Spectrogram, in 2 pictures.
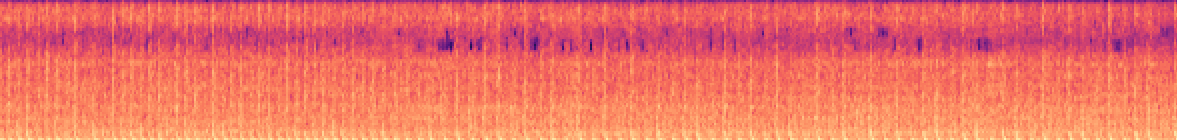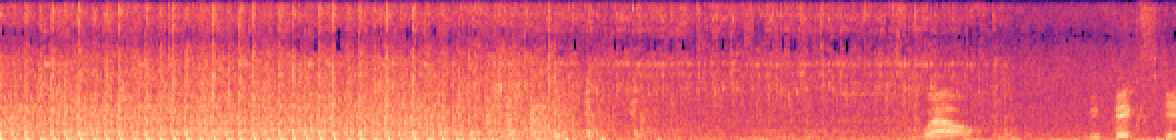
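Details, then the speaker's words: Small single-cylinder gas engine on a go-kart converted from electric, after a new carburetor, started on choke: it catches and holds a steady rapid putter for about eight seconds before shutting off. It is running normally. "That's it. Works perfectly."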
